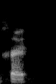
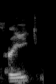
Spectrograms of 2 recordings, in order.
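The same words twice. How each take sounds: First: "crick" with a short i; Southern variant pronunciation. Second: "creek" with a long ee; standard pronunciation. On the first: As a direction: rhyme "crick" with brick. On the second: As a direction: hold the ee in "creek". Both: Shown as a demonstration. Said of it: "they say it both creek and crick".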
